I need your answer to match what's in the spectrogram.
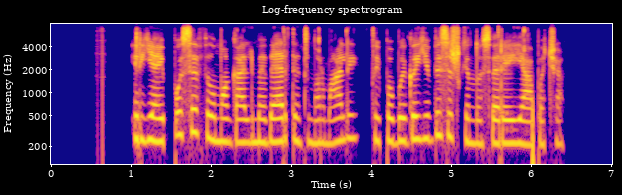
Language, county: Lithuanian, Šiauliai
